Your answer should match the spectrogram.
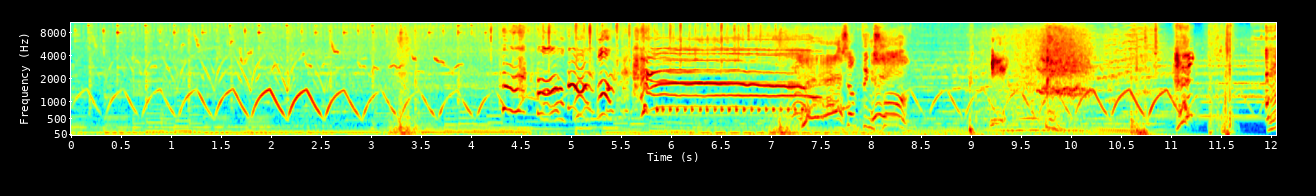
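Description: Cartoon police siren sounding in quick rising-and-falling sweeps, about two to three a second, over background music with a steady low bass. Midway a wavering held tone breaks in, and then the sweeps resume.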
